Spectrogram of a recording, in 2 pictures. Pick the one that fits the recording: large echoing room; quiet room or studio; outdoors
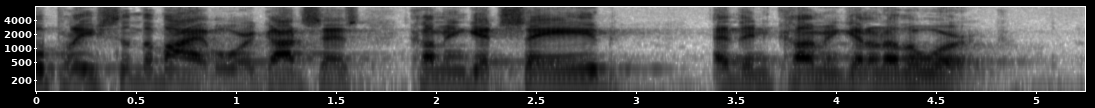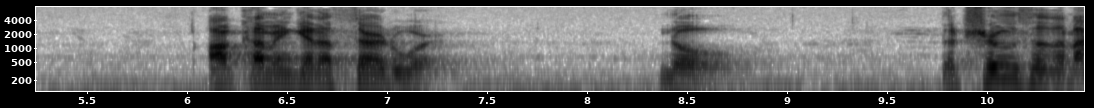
large echoing room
